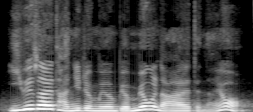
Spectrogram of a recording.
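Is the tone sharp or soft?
sharp. The question is asked in a sharp, pointed tone. The speaker calls it wrong. "제가 지금 좀 뾰족하게 대답했죠?"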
